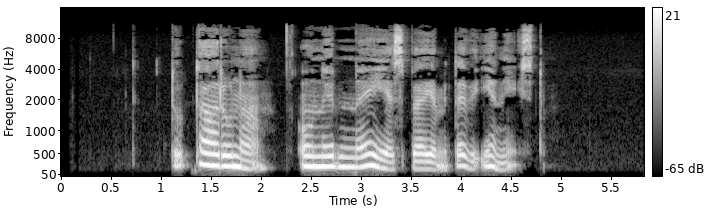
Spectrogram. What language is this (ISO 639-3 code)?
lav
